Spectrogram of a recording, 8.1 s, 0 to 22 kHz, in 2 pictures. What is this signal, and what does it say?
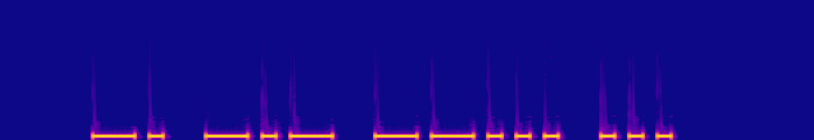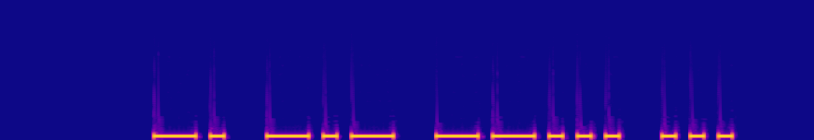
Morse code, heard as a keyed tone, about 17 wpm, 700 Hz. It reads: NK7S NK7S
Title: USA Call Signs - 4 Characters - Repeated 3x - 17wpm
